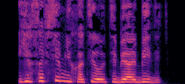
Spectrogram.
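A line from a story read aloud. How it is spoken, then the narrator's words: Sobbing. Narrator (Russian): всхлипнула она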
